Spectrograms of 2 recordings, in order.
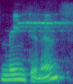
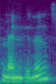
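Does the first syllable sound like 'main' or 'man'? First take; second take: main; man. First: The first syllable sounds like 'main'. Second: The first syllable sounds like 'man'. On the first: The speaker calls it right. "It's actually main. The A sound is there" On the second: The speaker calls it wrong. "you said man"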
